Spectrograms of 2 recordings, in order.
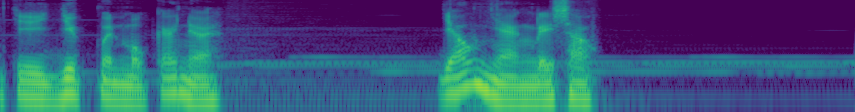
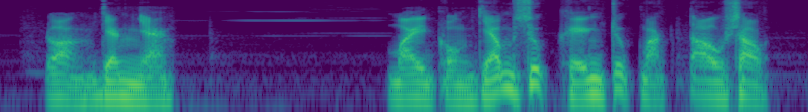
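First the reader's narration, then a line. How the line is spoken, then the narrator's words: Shouted. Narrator (Vietnamese): thầy Úc quát lên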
